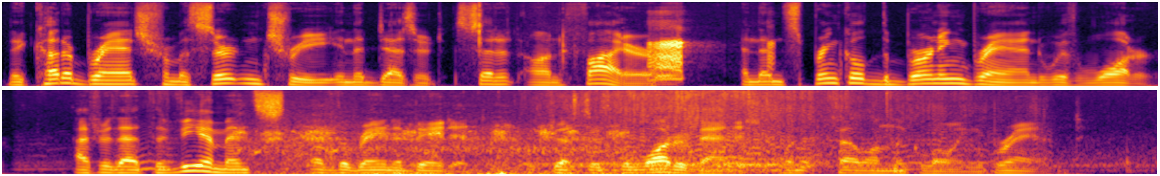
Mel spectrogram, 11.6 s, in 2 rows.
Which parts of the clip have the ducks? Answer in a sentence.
You can hear the ducks from 2.4 to 3.9 s and from 6.9 to 8.9 s.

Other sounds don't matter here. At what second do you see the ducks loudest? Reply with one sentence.
The loudest moment of the ducks is at 3 seconds.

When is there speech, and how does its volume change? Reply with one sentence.
You can hear the speech from 0.0 to 11.5 s, at a steady volume.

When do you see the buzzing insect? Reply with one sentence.
You can hear the buzzing insect from 5.8 to 11.5 s.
